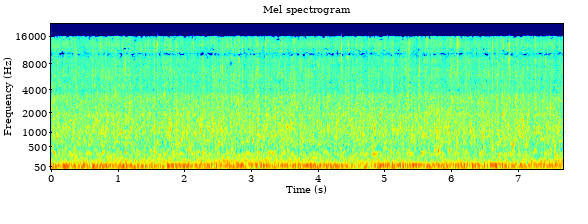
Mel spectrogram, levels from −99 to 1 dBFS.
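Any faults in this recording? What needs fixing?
Nothing needs to be fixed, as no faults can be heard in this audio.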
